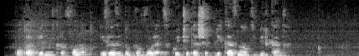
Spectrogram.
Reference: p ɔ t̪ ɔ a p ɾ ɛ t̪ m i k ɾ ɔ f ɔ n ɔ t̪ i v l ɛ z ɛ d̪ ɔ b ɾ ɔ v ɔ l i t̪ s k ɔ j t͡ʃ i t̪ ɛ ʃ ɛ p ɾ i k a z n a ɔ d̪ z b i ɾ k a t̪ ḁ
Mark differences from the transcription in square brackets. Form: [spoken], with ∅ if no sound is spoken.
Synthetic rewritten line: p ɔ t̪ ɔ a p ɾ ɛ [d̪] m i k ɾ ɔ f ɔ n ɔ t̪ i [z] l ɛ z ɛ d̪ ɔ b ɾ ɔ v ɔ l [ɛ] t̪ s k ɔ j t͡ʃ i t̪ [a] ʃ ɛ p ɾ i k a z n a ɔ d̪ z b i ɾ k a t̪ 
